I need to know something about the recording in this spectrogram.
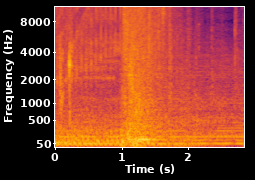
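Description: An explosion booms with a deep rumble.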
